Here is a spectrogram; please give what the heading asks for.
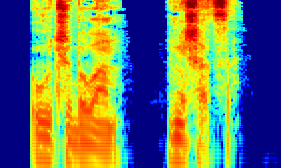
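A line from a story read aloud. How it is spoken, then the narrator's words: Quick whisper. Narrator (Russian): быстро шепнул ему Колоброд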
